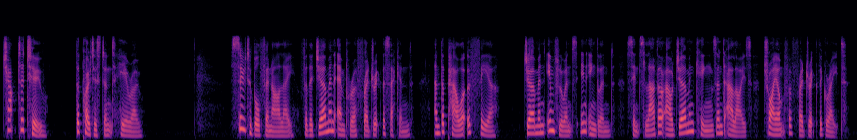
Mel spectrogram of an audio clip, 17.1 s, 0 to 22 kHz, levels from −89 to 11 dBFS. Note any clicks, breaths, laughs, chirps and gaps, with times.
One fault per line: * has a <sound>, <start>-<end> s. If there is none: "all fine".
all fine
